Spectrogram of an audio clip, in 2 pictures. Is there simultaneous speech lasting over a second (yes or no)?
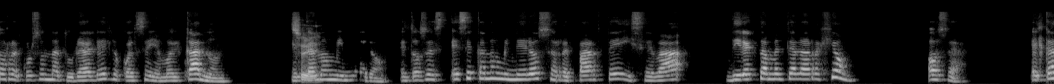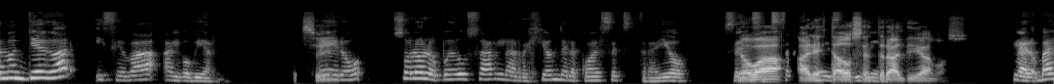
yes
